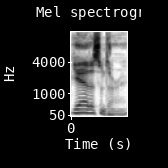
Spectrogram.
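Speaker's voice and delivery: mock begrudging child voice, reluctant and sulky. Asking if the kids praise songs reluctantly: imitating a begrudging kid.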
